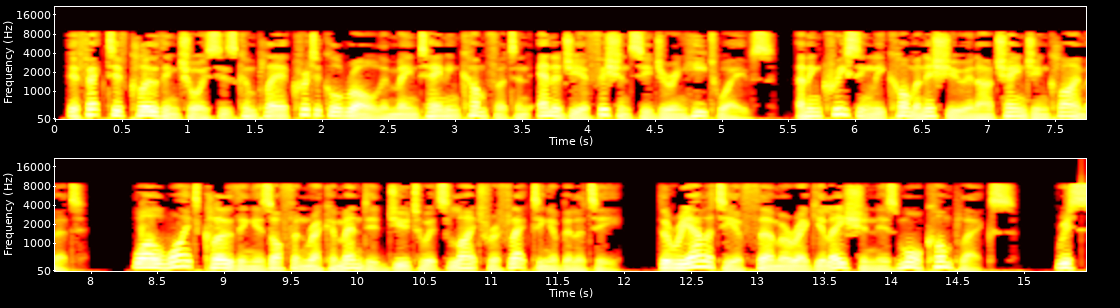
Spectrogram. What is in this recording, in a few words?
learn english through news advanced fast; optimizing clothing choices for heatwave comfort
